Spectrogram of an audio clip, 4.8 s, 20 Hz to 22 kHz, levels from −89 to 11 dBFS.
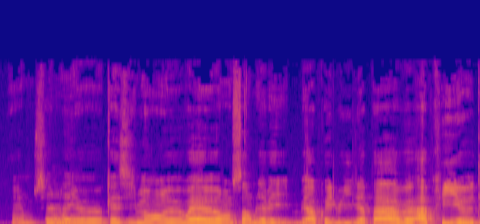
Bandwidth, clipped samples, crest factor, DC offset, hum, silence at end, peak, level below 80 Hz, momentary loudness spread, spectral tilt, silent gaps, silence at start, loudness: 16 kHz; under 0.1%; 16 dB; under 0.1%; none; 0 s; -4 dBFS; -54 dBFS; 8 LU; -5.5 dB/octave; none; 0.1 s; -20 LUFS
